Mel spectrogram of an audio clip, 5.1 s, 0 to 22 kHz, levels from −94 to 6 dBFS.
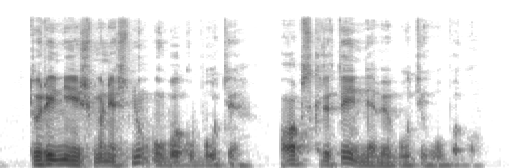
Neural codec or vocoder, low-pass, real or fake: vocoder, 44.1 kHz, 128 mel bands, Pupu-Vocoder; 14.4 kHz; fake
